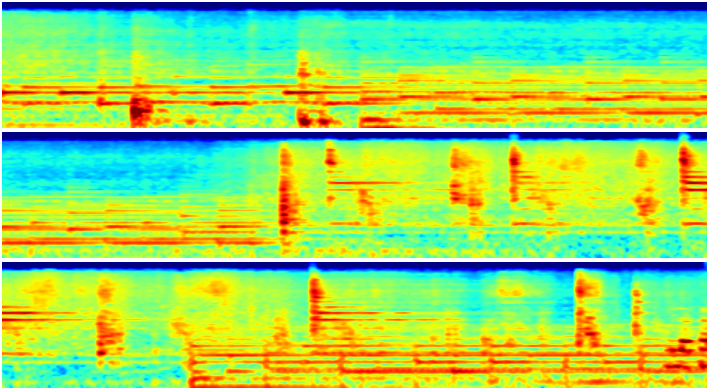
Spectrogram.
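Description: Half a kilo of chicken stirred into hot oil with tomato and turmeric for an Indian chicken curry: steady sizzling with harmonic hum early, then a series of sharp scraping and clinking stirs against the pan, close and clear.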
